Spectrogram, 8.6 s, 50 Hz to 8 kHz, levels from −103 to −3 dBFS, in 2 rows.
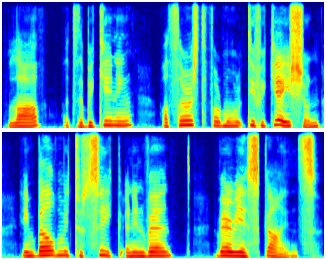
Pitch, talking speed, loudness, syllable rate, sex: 235 Hz, 105 wpm, -17 LUFS, 3.8 syllables/s, female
